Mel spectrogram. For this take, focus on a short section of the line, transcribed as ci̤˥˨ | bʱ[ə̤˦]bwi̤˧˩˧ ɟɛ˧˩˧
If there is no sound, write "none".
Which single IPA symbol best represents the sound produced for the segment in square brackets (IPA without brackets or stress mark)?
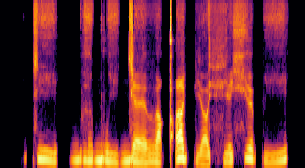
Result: ə̤˦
